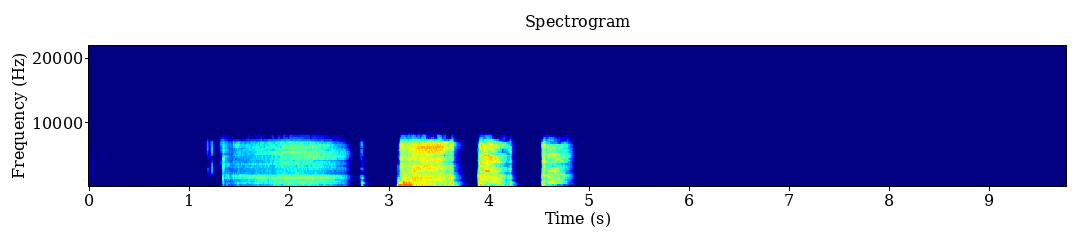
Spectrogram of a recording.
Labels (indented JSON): {
  "expert_labels": [
    {
      "quality": "good",
      "cough_type": "dry",
      "dyspnea": false,
      "wheezing": false,
      "stridor": false,
      "choking": false,
      "congestion": false,
      "nothing": true,
      "diagnosis": "healthy cough",
      "severity": "pseudocough/healthy cough"
    }
  ],
  "age": 40,
  "gender": "male",
  "respiratory_condition": false,
  "fever_muscle_pain": false,
  "status": "healthy"
}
